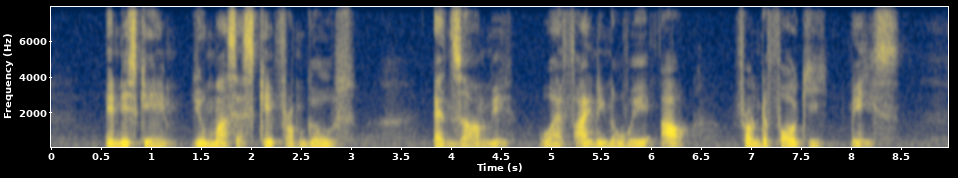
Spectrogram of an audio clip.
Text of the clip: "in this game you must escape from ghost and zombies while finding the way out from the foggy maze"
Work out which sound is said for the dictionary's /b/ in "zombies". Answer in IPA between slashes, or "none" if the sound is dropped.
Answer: none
